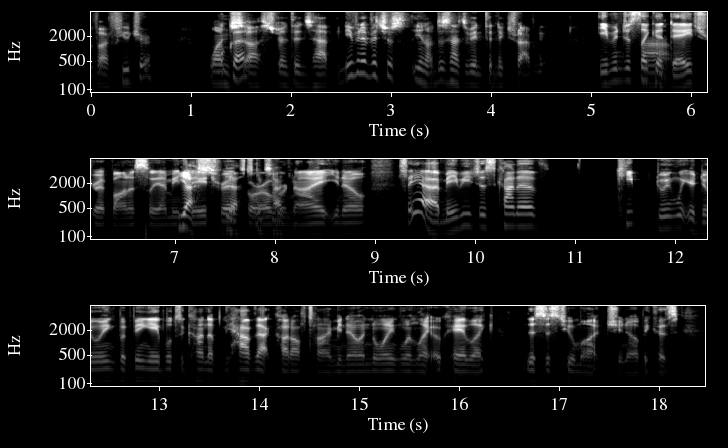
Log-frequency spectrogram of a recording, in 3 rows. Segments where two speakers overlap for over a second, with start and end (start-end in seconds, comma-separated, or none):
7.0-8.2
